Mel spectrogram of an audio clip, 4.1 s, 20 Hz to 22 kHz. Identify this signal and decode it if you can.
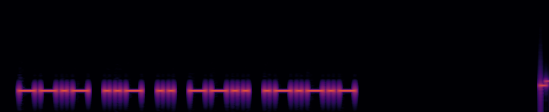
Morse code, heard as a keyed tone, about 30 wpm, 700 Hz. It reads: QUIZ.
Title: Pangram Challenge v2 - 30wpm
